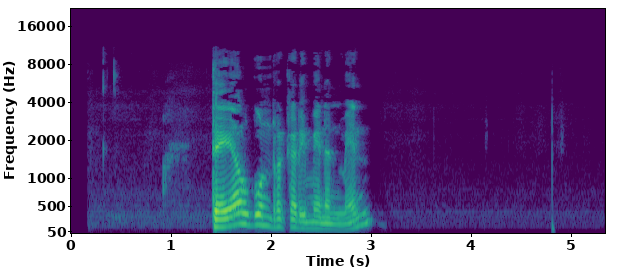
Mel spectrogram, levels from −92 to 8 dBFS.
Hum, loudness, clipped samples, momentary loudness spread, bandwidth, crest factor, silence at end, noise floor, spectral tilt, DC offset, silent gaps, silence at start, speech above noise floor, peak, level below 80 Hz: none; -19 LUFS; under 0.1%; 14 LU; 10.5 kHz; 24 dB; 2.35 s; -69 dBFS; -6 dB/octave; under 0.1%; none; 1.4 s; 51 dB; 0 dBFS; -64 dBFS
